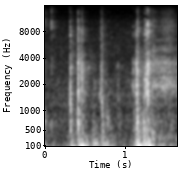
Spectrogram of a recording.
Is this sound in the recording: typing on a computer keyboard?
yes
